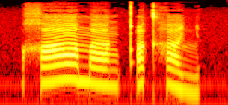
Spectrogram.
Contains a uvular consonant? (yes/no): yes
